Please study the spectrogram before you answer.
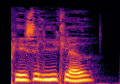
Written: pisseligeglad

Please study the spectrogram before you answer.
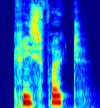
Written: krigsfrygt

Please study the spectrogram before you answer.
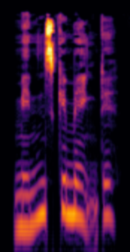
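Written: MENNESKEMÆNGDER

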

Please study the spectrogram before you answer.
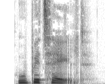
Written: ubetalt

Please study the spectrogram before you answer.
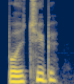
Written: bådtype

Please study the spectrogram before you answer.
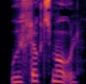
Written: udflugtsmål

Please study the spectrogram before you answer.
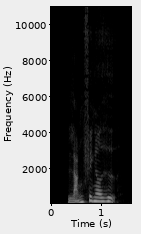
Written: langfingrethed

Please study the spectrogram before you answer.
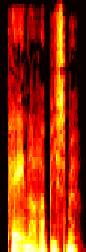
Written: panarabisme

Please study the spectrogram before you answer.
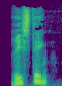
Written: risting

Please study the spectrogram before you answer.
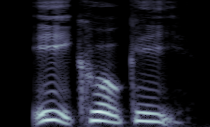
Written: EKG

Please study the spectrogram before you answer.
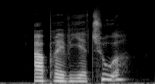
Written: abbreviatur

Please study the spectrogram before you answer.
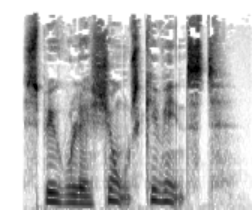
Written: spekulationsgevinst

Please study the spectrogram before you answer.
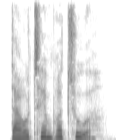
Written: dagtemperatur

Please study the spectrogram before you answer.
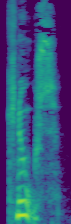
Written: knus

